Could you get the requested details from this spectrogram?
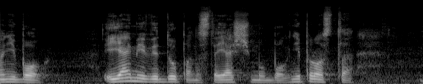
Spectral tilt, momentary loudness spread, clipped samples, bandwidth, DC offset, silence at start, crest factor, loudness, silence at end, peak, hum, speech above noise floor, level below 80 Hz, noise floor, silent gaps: -4.5 dB/octave; 13 LU; under 0.1%; 16 kHz; under 0.1%; 0 s; 18 dB; -26 LUFS; 0 s; -8 dBFS; none; 26 dB; -60 dBFS; -52 dBFS; none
